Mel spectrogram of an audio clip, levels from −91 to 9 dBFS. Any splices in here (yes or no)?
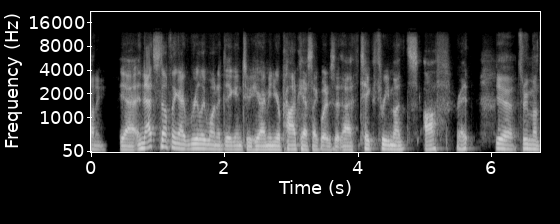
no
